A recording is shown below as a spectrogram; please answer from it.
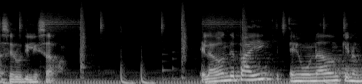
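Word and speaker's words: Pie: Dentro de eso, a nosotros nos interesa uno que se llama Pi, que se escribe P-I-E, y que seguramente cuando ustedes lo encuentren se les va a ver así.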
